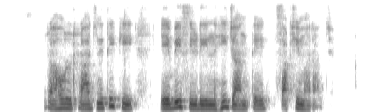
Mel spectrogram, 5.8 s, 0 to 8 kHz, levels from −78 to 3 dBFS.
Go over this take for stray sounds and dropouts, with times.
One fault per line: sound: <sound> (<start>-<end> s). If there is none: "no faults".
no faults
